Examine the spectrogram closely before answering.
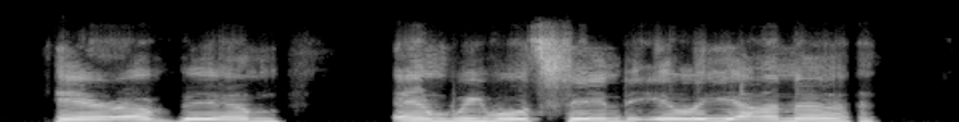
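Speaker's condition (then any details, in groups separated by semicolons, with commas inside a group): Vp shunt failure, brain pressure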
